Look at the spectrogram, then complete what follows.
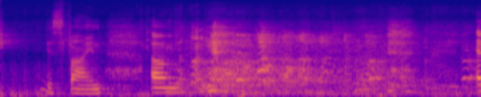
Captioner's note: audience laughing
